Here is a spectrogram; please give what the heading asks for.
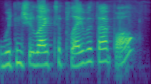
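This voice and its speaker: A woman doing a holiday ghost in a tabletop game, asking steady, probing questions in an everyday voice. The recording sounds slightly dull and lo-fi. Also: mid-range voice, moderate pace, vocal fry, breathy edge.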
